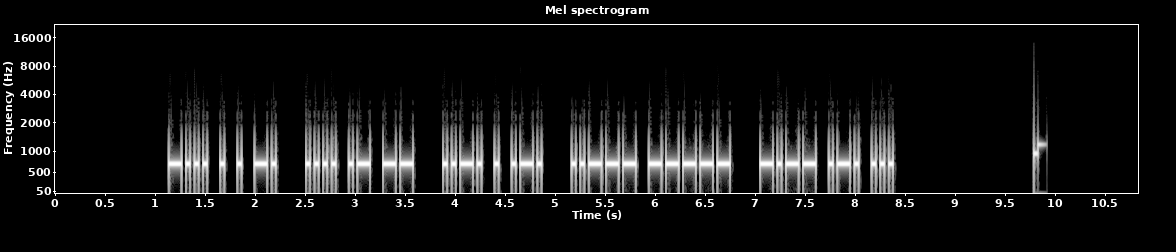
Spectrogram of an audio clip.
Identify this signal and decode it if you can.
Morse code, heard as a keyed tone, about 28 wpm, 700 Hz. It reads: BEEN HAM FER 20 YRS
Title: Common QSO Phrases 28wpm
